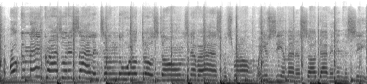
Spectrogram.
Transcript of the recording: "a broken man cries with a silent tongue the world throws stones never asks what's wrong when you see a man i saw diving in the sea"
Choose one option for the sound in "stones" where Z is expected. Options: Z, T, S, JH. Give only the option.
Z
